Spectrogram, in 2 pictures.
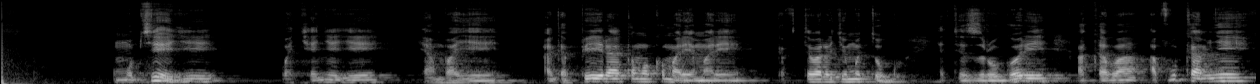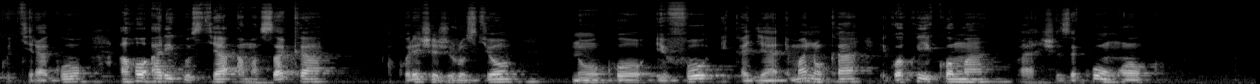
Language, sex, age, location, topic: Kinyarwanda, female, 25-35, Nyagatare, government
